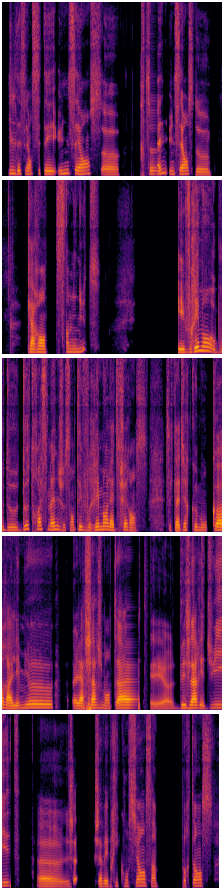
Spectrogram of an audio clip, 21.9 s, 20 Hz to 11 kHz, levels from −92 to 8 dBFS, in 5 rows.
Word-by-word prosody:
des 205 -1 -3
séances, 190 0 -6
c'était 190 -4 -2
1 210 +4 -6
séance, 205 -1 -2
heu, 155 -1 -3 0.4
par - - -11
semaine, 190 +5 -2
une 185 +1 -8
séance 185 -1 0
de 160 -1 -5 0.7
45 185 0 +1
minutes 195 - -8 1.6
et 175 -1 +7
vraiment 235 +7 +5
au 175 - -4
bout 185 +4 -10
de 175 -1 -6
2-3 225 +5 -3
semaines, 215 -2 0
je 180 -4 -5
sentais 170 +5 -3
vraiment 195 +4 -1
la 185 -3 +4
différence. 170 -4 -4 0.4
C'est-à-dire 170 +2 -2
que 180 - -8
mon 170 -1 -7
corps 195 -1 +6
allait 165 0 +5
mieux, 210 +2 +1 0.4
la 160 0 +5
charge 185 +2 +4
mentale 180 +2 +6 0.3
était 75 -1 -4 0.2
heu, - - -12
déjà 185 +2 +5
réduite. 195 +4 -5 0.4
Heu, 160 -1 -1
j'a 160 - -4 0.4
j'avais 165 0 -2
pris 195 +2 -11
conscience 195 +1 -4
importance 185 +2 -8
185 Hz, 120 wpm, -22 LUFS, 170-200 Hz, 1.6 s, et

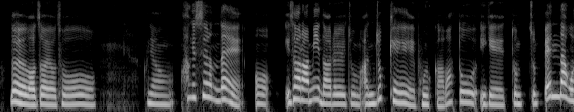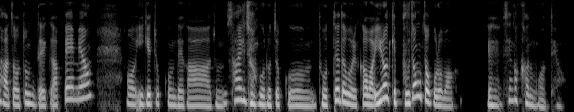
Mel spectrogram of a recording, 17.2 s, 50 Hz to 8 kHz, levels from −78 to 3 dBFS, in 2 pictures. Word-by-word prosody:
네. 230 -4 +8
맞아요. 185 0 +4
저 195 -1 -1 0.7
그냥 195 -3 -2
하기 335 +1 -3
싫은데 290 - +2 0.2
어 205 -2 -2 0.2
이 220 - 0
사람이 285 0 +4
나를 205 -2 +2
좀 200 -2 -4
안 200 +1 +2
좋게 230 - 0
볼까 185 -5 -2
봐? 225 +7 -4
또 235 -3 +1
이게 190 -2 -1
또 205 -2 0
좀 210 - -3
뺀다고 360 -2 +5
하죠. 185 -6 -1
좀 210 -1 -1
내가 170 +2 -4
빼면 300 +4 -1 0.5
어 195 -2 -2
이게 200 +1 +1
조금 195 -2 -6
'내가 165 -1 -3
좀 175 +3 -6
사회적으로 215 -8 0
조금 165 -2 -4
도태돼 230 +8 +1
버릴까?' 195 0 +1
막 185 - +4
이렇게 255 +5 +4
부정적으로 230 - +2
막 155 -1 -8 0.4
예 175 -1 -2
생각하는 220 - -4
것 145 -3 -8
같아요. 160 -3 -18
200 Hz, 280 characters per minute, -23 LUFS, 180-250 Hz, 0.7 s, 네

